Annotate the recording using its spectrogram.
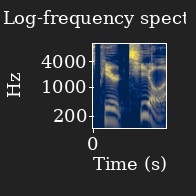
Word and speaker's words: Thiel: Jay, I don't like to correct you on things, but it's Peter Thiel, and I thought you would know that considering his activity in politics.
